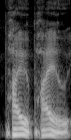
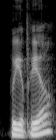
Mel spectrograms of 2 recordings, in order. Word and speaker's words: Puyo Puyo: Payu Payu is in the game as a mini game though. Puyo Puyo? Puyo. I never pronounce it.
